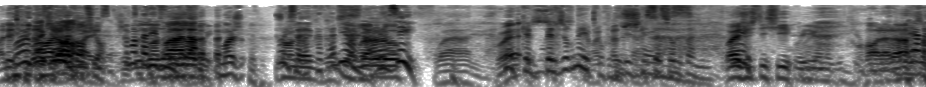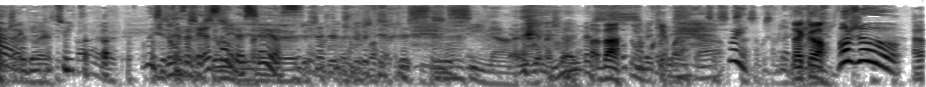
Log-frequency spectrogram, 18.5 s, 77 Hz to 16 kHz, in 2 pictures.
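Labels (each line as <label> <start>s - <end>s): Several French conversations overlap with no clear gaps audible. 0.0s - 18.5s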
